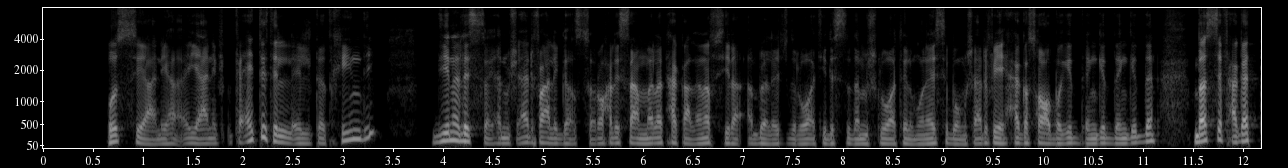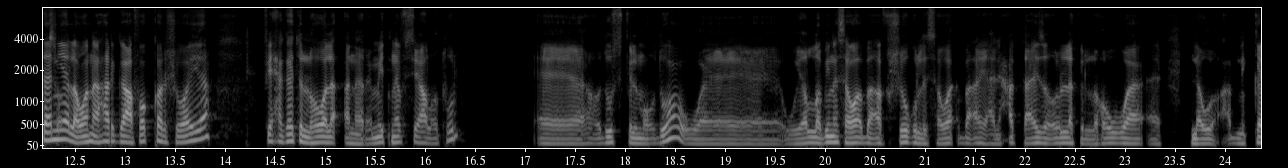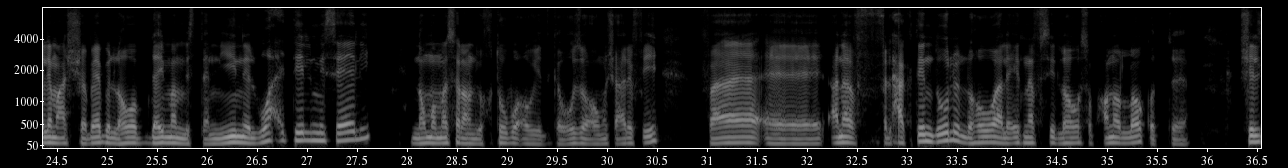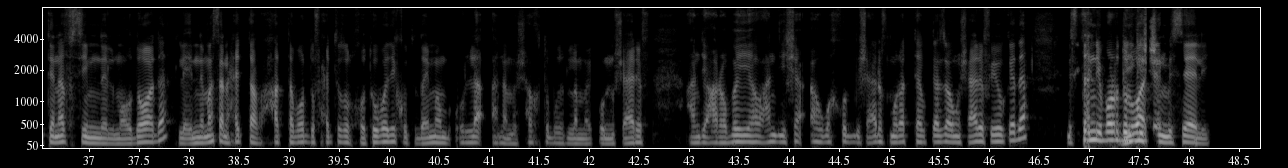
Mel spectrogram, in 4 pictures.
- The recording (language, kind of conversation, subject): Arabic, podcast, إزاي تتعامل مع المثالية الزيادة اللي بتعطّل الفلو؟
- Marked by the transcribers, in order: tapping; unintelligible speech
